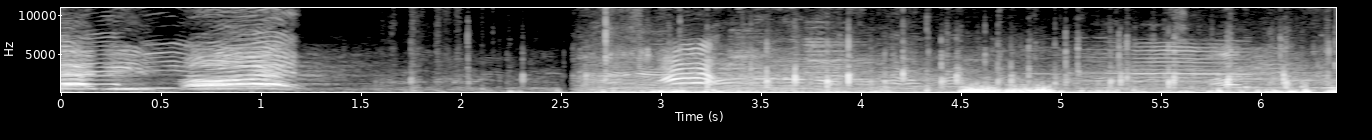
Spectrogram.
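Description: Young footballers shouting a team chant together in a huddle, breaking off about a second in; after a short lull, scattered children's shouts and calls.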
